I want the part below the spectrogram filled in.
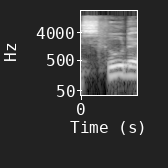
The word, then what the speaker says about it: Scooda: When you hear the word Scooda, because Scooda is not a new nickname, but when you hear someone say Scooda, you don't really hear the scooter. You don't hear the T-E-R. I try to, you know, spell it how it's pronounced, S-C-O-O-D-A, but going to the website will be the best way.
